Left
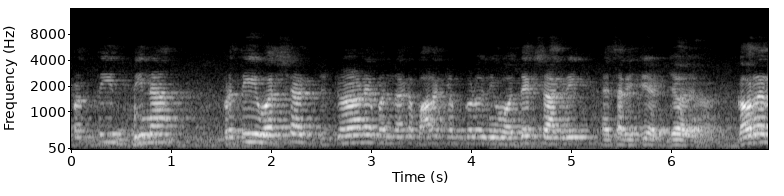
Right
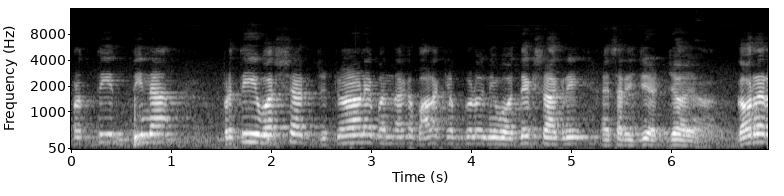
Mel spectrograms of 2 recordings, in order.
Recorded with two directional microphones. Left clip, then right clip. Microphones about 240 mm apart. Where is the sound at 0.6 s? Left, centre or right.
Right.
